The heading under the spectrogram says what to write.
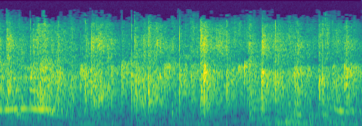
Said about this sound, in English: Give Monkey Brains a nice round of applause, too.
